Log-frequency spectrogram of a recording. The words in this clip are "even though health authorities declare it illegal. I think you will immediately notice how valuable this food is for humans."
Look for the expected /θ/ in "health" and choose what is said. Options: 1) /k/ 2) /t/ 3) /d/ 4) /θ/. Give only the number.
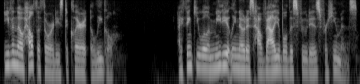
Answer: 4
